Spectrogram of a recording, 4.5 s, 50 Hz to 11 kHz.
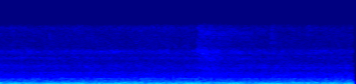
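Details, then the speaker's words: ZY-5AW oxygen concentrator just switched on, humidifier bottle attached: steady low mechanical hum and rumble of the running machine. "Now we should press the on key here, and then you will hear the machine running."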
